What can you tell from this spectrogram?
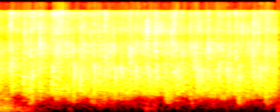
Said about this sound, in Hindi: उनके लिए एक बार जोरदार ताली बजाओ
